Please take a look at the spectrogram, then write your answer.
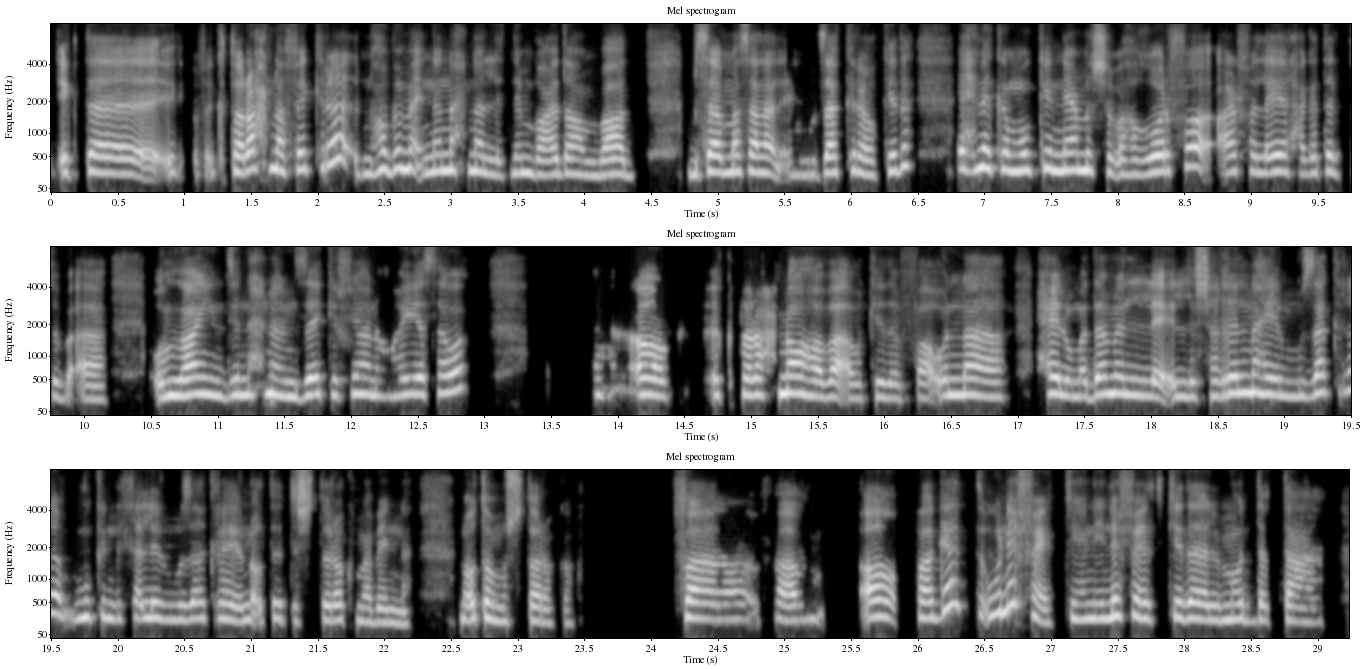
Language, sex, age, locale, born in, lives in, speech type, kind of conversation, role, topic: Arabic, female, 18-19, ar-EG, Egypt, Egypt, conversation, advice, user, إزاي أرجع أتواصل مع صاحبي بعد ما كنا قاطعين الكلام فترة طويلة؟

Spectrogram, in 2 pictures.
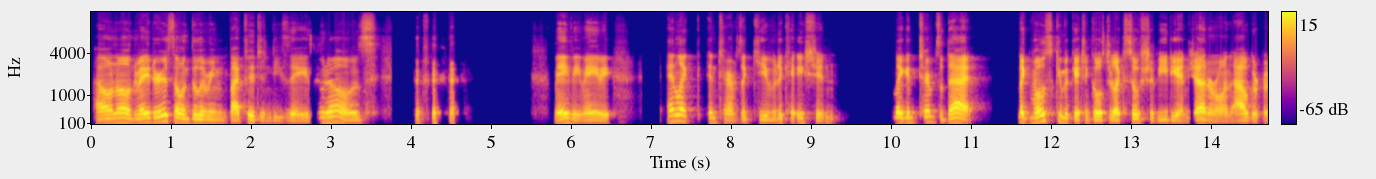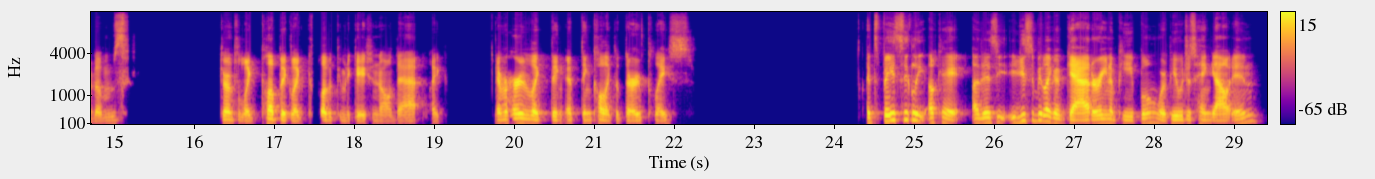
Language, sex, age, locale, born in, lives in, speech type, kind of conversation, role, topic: English, male, 20-24, en-US, United States, United States, conversation, podcast, guest, In what ways have smartphones changed the way we connect and interact with others?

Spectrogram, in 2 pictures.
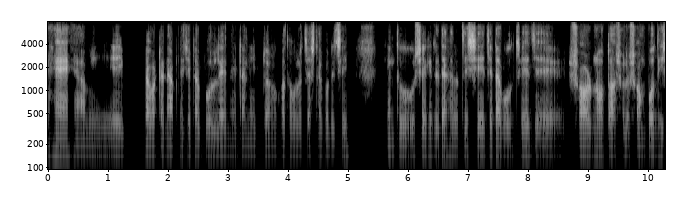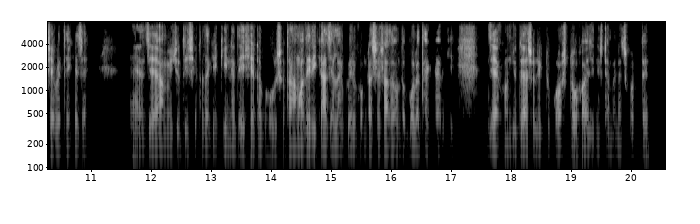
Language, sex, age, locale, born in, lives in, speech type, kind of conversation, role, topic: Bengali, male, 25-29, bn-BD, Bangladesh, Bangladesh, conversation, advice, user, উপহার বা অনুষ্ঠানে অতিরিক্ত খরচের কারণে ঋণে পড়া এড়াতে আমি কী করতে পারি?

